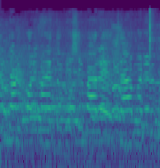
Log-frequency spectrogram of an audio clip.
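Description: Speech only: a woman talking, with other voices chattering around her.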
